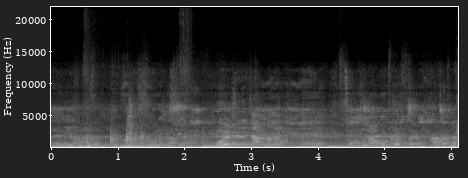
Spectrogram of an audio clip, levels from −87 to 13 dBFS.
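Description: At 2.11 s and 4.61 s, overlapping chunks produce a short click: each 2.5 s chunk starts 7.07 ms before the last ended, so that sliver of sound plays twice. The waveform shows a duplicated segment with a step at each join, and the spectrogram a thin vertical broadband line.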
